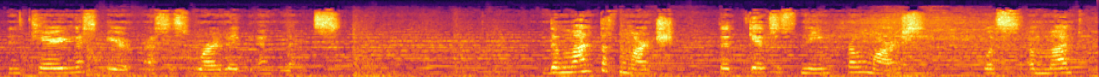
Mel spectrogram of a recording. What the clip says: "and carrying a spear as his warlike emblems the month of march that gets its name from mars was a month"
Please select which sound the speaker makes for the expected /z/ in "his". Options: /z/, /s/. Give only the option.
/s/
